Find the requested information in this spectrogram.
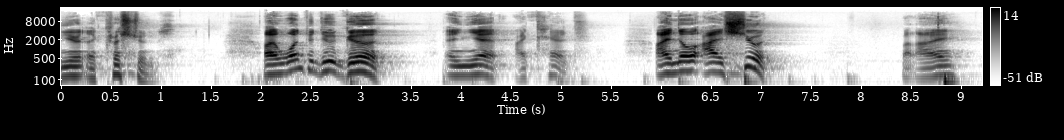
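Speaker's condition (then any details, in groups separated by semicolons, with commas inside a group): Cleft palate; congenital cleft palate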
